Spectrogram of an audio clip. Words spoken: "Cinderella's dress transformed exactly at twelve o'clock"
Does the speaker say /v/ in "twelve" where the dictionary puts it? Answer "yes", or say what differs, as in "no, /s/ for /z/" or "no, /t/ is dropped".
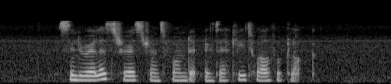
yes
